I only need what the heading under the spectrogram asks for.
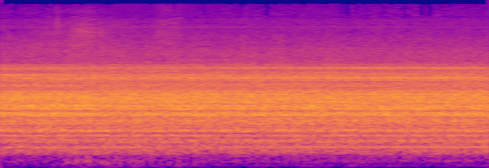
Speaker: hear that hissing noise I got the talling all the way down the White Noise the noise floor has been improved on this radio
